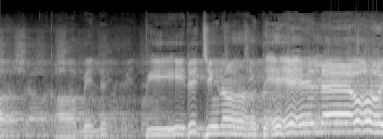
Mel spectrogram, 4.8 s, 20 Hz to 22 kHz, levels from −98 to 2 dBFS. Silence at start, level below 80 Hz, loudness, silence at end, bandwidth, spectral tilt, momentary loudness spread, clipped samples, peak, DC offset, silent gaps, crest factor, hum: 0 s; -48 dBFS; -11 LUFS; 0 s; 14.5 kHz; -4.5 dB/octave; 17 LU; under 0.1%; 0 dBFS; under 0.1%; none; 12 dB; none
